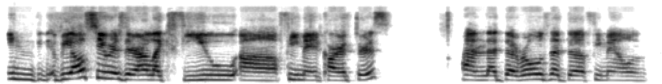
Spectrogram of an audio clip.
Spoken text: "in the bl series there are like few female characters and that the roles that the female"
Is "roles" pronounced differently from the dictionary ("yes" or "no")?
no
